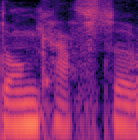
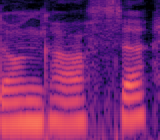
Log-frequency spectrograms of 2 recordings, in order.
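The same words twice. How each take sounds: First: The middle vowel is a short 'a', as in 'cat'. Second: The middle vowel is a long 'ah', as in 'car'. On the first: The speaker calls it right. "It's commonly known as Doncaster" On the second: The speaker calls it wrong. "rather than Doncaster"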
